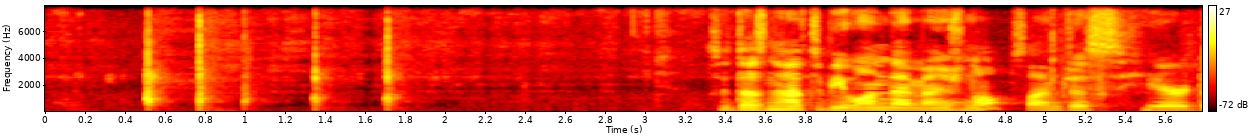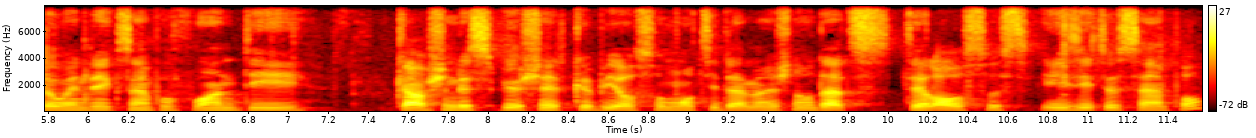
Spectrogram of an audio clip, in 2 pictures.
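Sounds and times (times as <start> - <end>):
writing tool tapping a surface during lecture handwriting: 0.4 - 2.1
speech: 3.4 - 11.5.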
